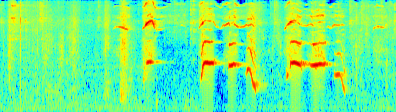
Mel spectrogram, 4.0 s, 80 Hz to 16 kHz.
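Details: Young collie puppies at 73 and 86 days of age, 12 August 2013: a few soft whines, then sharp high whimpers that slide down in pitch, several in quick succession over the last two seconds.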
